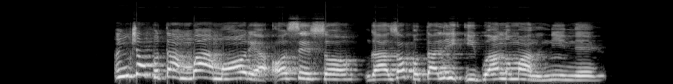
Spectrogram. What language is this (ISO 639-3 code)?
ibo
